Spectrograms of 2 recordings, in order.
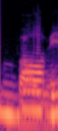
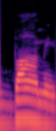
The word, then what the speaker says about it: balmy: I didn't know that generally it looks like Bobby but it's balmy remember that Al is silent yes balmy weather very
